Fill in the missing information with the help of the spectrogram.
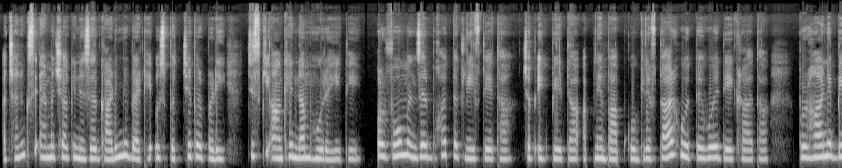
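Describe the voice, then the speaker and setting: Brief: woman storyteller, mellow and dark-toned, fairly high pitch, steady novel reading. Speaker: novel reader. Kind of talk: storybook narration of a romance novel.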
